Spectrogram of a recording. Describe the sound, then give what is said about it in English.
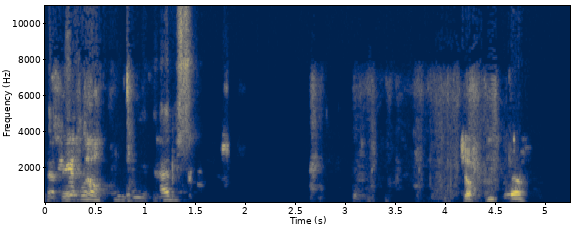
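A dog lets out a cluster of loud, sharp barks, goes quiet for a couple of seconds amid faint background noise, then barks again in a few quick bursts. “Sorry, boys. Fit dog been walking.”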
